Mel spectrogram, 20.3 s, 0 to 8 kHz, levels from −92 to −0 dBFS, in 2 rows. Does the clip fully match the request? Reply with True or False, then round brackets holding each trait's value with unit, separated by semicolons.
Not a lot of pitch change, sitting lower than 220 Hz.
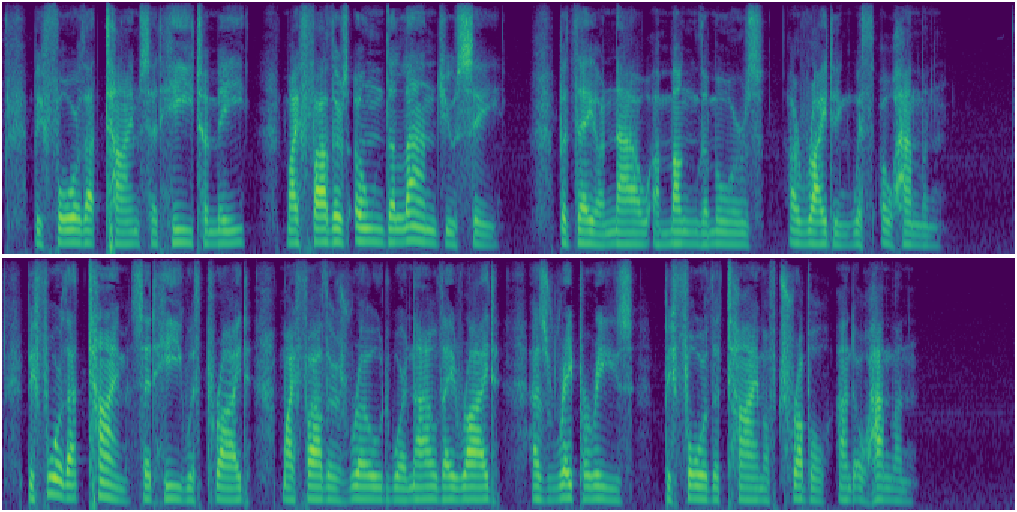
True (1.8 semitones; 135 Hz)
